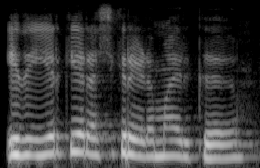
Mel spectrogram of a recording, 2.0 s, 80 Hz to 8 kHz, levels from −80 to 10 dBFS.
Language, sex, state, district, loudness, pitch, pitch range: Tamil, female, Tamil Nadu, Nilgiris, -17 LUFS, 240 Hz, 215-255 Hz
